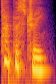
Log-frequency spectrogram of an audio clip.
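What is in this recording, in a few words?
"tapestry", British English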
